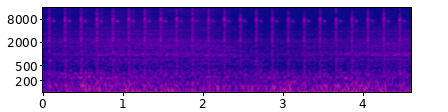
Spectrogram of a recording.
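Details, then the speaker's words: Newly fitted diesel heater in an LDV Convoy, re-priming after first start: sharp even dosing-pump ticks about four a second over a low rumble while waiting for fuel to come through; priming normally, later blows warm air. "wait for that to cool down just try and get some more fuel [Music] through so waiting on the fuel to come through"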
